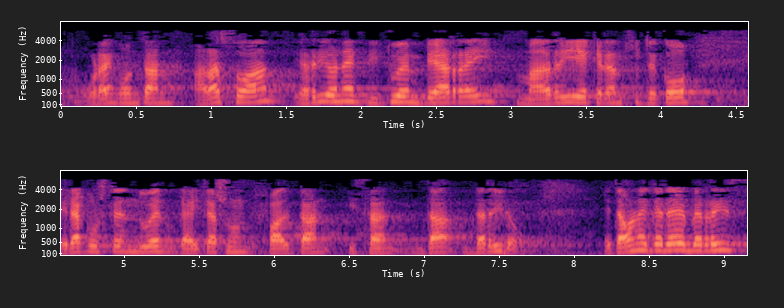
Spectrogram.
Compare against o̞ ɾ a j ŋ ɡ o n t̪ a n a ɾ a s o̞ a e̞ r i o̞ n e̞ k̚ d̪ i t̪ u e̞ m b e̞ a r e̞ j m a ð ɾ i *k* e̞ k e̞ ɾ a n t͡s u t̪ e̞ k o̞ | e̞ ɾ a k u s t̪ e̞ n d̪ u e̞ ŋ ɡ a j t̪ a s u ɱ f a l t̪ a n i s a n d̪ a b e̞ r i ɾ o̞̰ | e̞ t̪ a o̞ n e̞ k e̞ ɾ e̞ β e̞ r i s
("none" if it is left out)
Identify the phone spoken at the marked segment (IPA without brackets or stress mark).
none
